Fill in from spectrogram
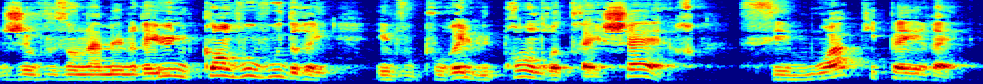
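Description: A man voicing a suave, self-assured wealthy baron who teases and stays smooth. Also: medium pitch, big pitch swings, measured pace, darkish tone. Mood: amused. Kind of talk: audiobook dialogue.

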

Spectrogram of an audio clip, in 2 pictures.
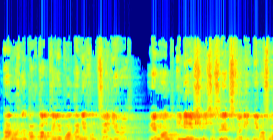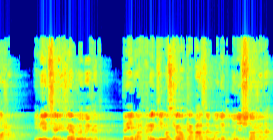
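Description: A man's voice: mid-range voice, steady tone, moderate pace. A man voicing a cold machine base guard that reports formally in clipped phrases, heard as an echoing, distant comms-channel voice. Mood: flat report. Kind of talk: audiobook narration. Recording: echoey hall-like effect, distant, faint music.

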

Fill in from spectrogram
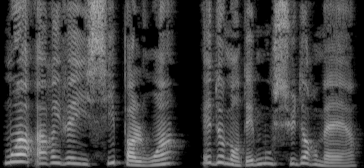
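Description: A woman voicing a big, hearty sailor in his forties who speaks in broken pidgin French, booming and blunt. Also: big pitch swings, measured pace. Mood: loud, storytelling.

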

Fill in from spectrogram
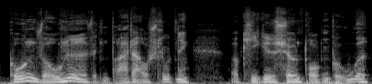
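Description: A man narrating a story in a steady, measured audiobook reading. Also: on the low side, slightly rough, dry recording.

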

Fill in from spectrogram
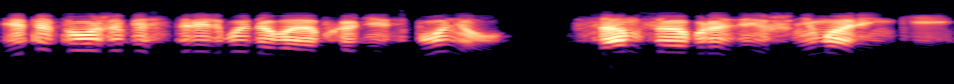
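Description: A man reading an audiobook voices a brisk, coaxing male secret police chief speaking over the telephone. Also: on the high side, very animated, no room sound. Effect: telephone filter. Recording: tinny phone line.

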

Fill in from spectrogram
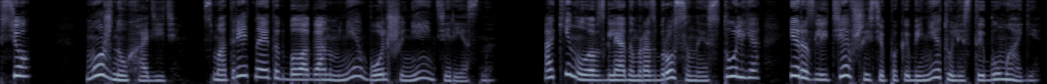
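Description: A woman's voice: medium pitch, lively intonation, moderate pace, mellow, no echo, studio quality. A woman narrating a novel in the first person. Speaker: audiobook narrator. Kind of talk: audiobook narration.

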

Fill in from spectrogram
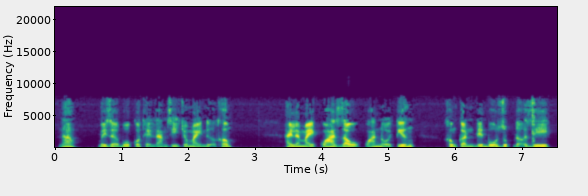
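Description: A cold, commanding older crime boss, as a man reads him out addresses his godson with curt authority. The voice is husky and low-key, with scorn underneath. The storybook recording sounds somewhat dull. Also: animated, normal speed, no room sound, close to an everyday voice. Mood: calm paternal.

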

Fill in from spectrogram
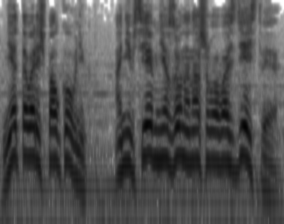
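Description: A man voicing male military console operators who report in loud clipped bursts. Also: high voice, very animated, brisk, husky, voice pushed up, full character voice. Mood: urgent. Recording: slightly dull audiobook audio, faint music.

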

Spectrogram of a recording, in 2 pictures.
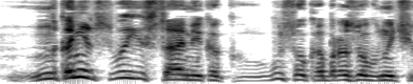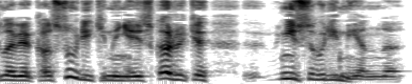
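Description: A man's voice: fairly high pitch, big pitch swings, fairly quick, creaky, darkish tone, exaggerated voice. A man voicing an agitated, apologetic middle-aged merchant father who rambles and pleads in a storybook reading. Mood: flustered.

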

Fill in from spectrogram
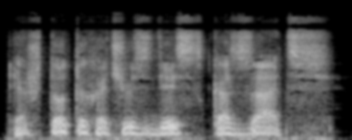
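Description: A man voicing a frail elderly gentleman who pleads in breathless, trembling words. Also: mid-range voice, little pitch movement, slow, creaky, husky, no echo, voice pushed up, full character voice. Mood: pleading.

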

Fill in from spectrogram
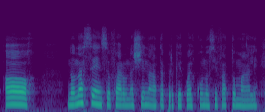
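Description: Woman doing a bold young girl, brisk, dismissive, mellow tone, dull lo-fi sound, storybook. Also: mid-range voice, steady tone, lightly acted.

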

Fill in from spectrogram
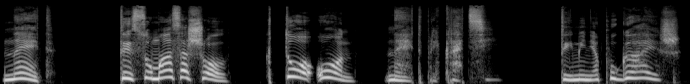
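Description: A woman's voice: fairly low pitch, steady tone, measured pace, breathy edge, dry recording. Woman voicing young heroine in danger, pleading and alarmed, storybook read, dry booth. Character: frightened young woman, dragoness shifter. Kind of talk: audiobook character voice.

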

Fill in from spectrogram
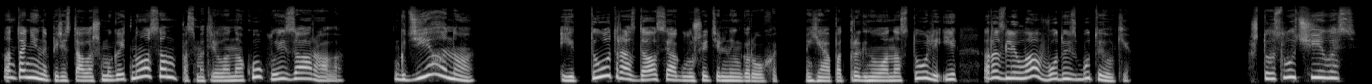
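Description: A woman reading a novel aloud in first person with steady scripted narration. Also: medium pitch, a little fast, few pauses, dry recording, studio quality. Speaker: audiobook narrator.

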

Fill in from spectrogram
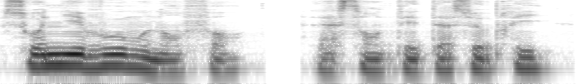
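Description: A man's voice: lowish voice, normal speed, warm tone. A man voicing a bossy, fussing older woman who gives orders in an audiobook. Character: Madame Jourdeuil, bossy older woman, gluttonous.

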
